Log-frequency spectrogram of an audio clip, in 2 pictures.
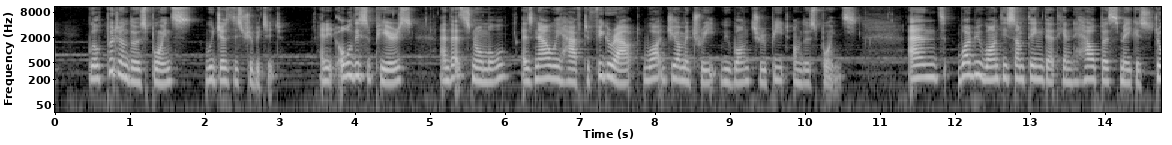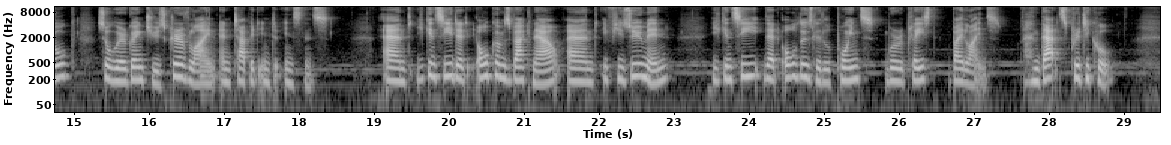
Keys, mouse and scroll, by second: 5.5 click, 7.3 shift+a, 13.9 click, 23.7-24.6 scroll up 3, 24.6-25.8 scroll up 4, 25.8-27.1 scroll up 5, 27.5-28.9 scroll down 7.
